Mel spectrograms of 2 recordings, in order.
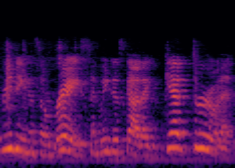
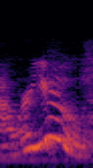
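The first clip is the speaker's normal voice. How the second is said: intonation rising at the end on "you". Practicing asking a partner how they are: rising question intonation. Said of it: "My voice went up".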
